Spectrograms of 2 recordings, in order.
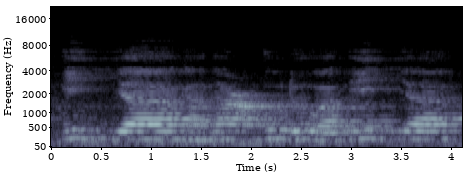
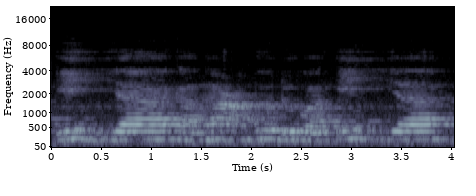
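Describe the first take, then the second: No difference in how they are said.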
